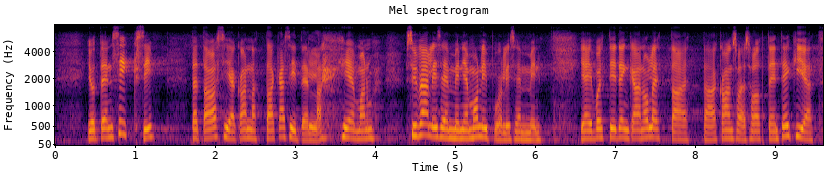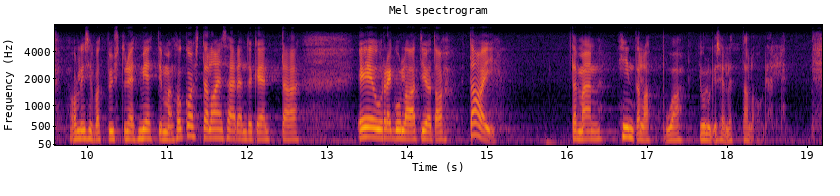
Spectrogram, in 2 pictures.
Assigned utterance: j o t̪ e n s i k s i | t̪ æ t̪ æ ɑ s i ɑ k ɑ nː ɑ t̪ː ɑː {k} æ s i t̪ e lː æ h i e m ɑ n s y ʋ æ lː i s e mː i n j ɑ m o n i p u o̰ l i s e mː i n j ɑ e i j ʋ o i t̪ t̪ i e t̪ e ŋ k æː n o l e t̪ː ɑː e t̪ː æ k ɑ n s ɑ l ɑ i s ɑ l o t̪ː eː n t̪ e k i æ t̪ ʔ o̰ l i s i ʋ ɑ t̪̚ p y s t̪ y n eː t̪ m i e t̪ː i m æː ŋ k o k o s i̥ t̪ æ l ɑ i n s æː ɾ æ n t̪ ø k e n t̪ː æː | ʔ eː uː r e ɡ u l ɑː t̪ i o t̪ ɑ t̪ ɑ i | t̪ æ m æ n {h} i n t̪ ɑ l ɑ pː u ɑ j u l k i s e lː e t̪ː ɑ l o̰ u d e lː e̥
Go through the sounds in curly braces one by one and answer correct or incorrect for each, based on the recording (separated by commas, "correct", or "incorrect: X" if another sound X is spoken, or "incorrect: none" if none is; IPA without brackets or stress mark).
correct, correct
